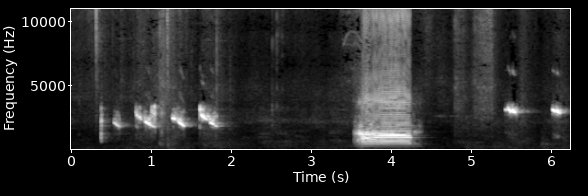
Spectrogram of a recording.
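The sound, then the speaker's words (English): Birds chirp outdoors in short bursts: a quick run of bright tweets, a longer harsh squawk-like call in the middle, then a few more high chirps near the end, clear. “I can hear the birds. Yeah. Yeah, they're all over the place.”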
